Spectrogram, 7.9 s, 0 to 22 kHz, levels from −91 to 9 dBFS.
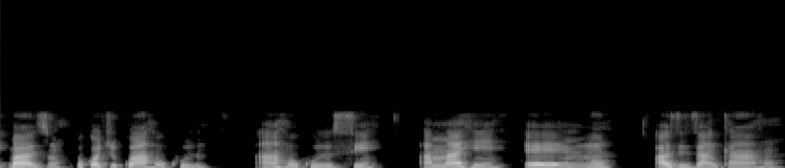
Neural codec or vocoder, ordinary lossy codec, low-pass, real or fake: none; none; 7.2 kHz; real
